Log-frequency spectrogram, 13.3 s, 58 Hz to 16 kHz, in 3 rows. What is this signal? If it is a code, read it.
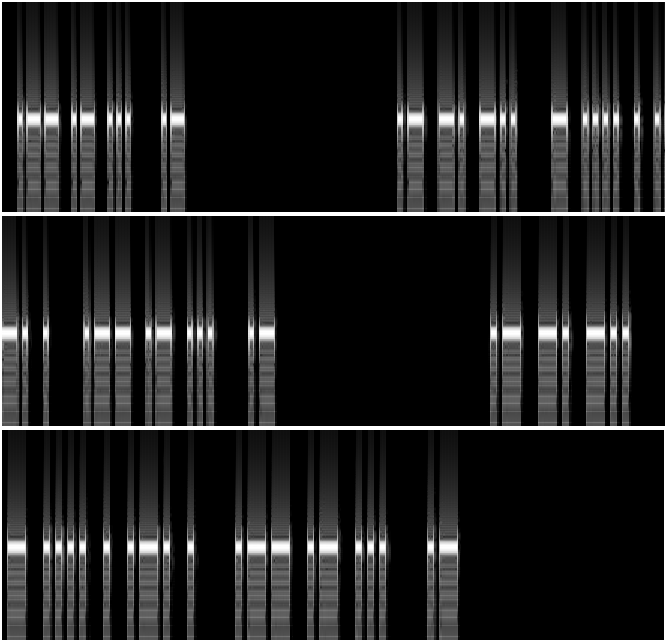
Morse code, heard as a keyed tone, about 35 wpm, 700 Hz. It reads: WAS A AND THERE WAS A AND THERE WAS A
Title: Speed-Racing - Sets of 4 Words 30wpm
